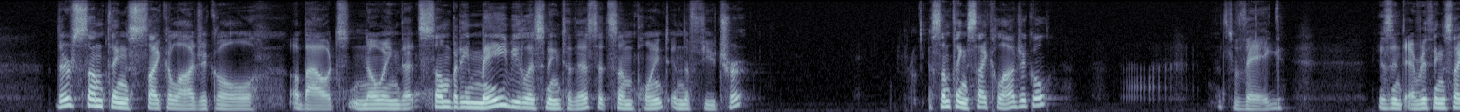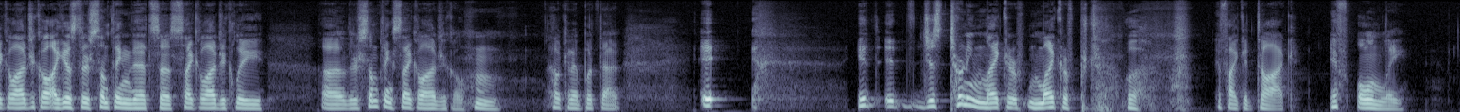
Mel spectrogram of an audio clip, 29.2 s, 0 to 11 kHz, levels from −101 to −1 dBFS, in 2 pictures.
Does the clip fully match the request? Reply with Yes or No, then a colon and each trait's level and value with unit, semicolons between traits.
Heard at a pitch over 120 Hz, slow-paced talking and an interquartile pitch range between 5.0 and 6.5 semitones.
Yes: low, 135 Hz; slow, 115 wpm; wide, 5.4 semitones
